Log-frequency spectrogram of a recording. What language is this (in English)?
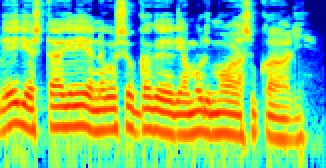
Kikuyu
